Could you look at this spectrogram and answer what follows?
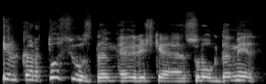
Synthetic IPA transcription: ɪrkɐrt̪ʊsʲjʲuːzd̪ɐmʲɪɾʲɛɪʃʲkʲɛsʊʋoːɡd̪ɐmʲɪ

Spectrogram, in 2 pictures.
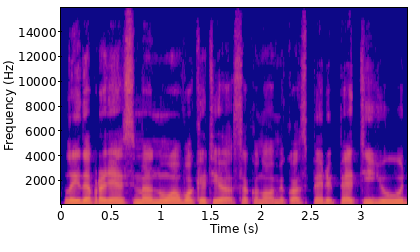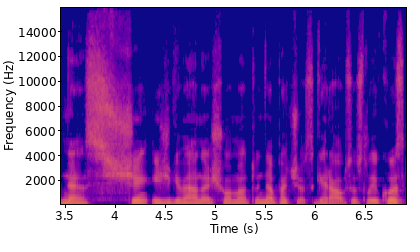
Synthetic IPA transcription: lˠɐɪd̪ɐpɾɐd̪ʲeːsʲɪmʲɛnuɔʋoːkʲiɛt̪ʲɪjo̰ːsɛkoːnoːmʲɪkoːspʲɛɾʲɪpʲɛt̪ʲɪjuːnʲɛsʃʲɪʔɪʒʲɡʲiʋʲæːnɐʃʲuɔmʲɛt̪ʊnʲɛpɐt͡ʃʲʊ̰sɡʲɛɾʲʔɛ̰ʊsʲʊslˠɐɪkʊs

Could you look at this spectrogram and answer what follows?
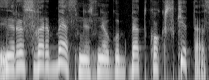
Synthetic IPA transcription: iːɾɐsʋɐɾʲbʲæːsʲnʲɪsnʲɛɡʊbʲɛt̪koːkskʲɪt̪ɐ̰s

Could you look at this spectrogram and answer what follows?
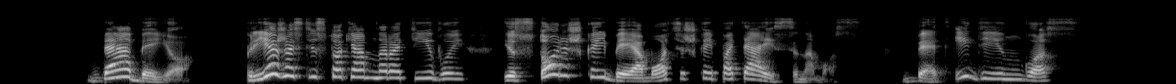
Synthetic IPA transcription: bʲæːbʲejo̰ː | pʲɾʲiɛʒɐsʲt̪ʲiːst̪oːkʲɛˑmnɐɾɐt̪ʲiːʋʊj | ɪst̪oːɾʲɪʃkɐɪbʲɛɪɛmoːt̪sʲɪʃkɐɪpɐt̪ʲæˑɪsʲɪnɐ̰mo̰ːs | bʲɛt̪id̪ʲɪŋɡoːs

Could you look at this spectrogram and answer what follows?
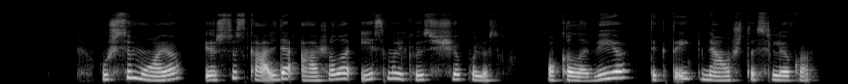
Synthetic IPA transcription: ʊʃʲsʲɪmuɔjoː | ɪɾsʊskɐ̰lʲd̪ʲeːʔɑːʒɐlˠɐiːsmʊlʲkʲʊsʃʲɪpʊlʲʊs | oːkɐlˠɐʋʲɪjoːt̪ʲɪkt̪ɐɪɡnʲæˑʊʃt̪ɐslʲɪkoː

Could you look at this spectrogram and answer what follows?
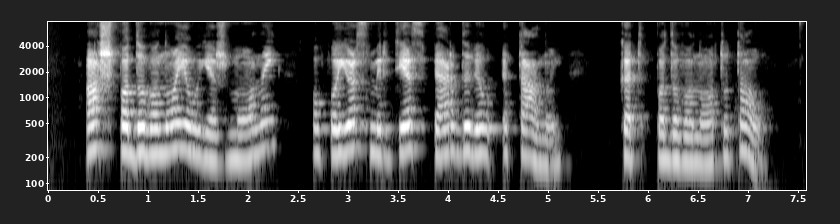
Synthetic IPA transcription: ɐʃpɐd̪oːʋɐnoːjɛʊjiɛʒmoːnɐɪ | oːpoːjoːsmʲɪɾʲt̪ʲiɛspʲæˑɾd̪ɐʋʲɛʊɛt̪ɑːnoj | kɐt̪pɐd̪oːʋɐnoːt̪ʊt̪ɐʊ

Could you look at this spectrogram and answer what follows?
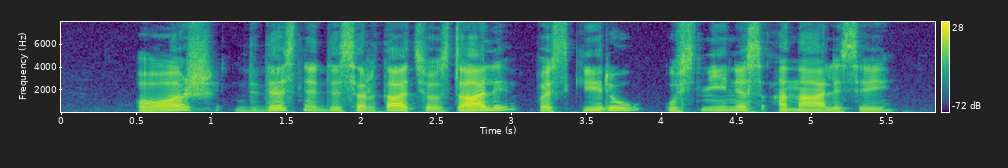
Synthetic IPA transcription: oːɐʃd̪ʲɪd̪ʲæsʲnʲɛd̪ʲɪsʲɛɾt̪ɑːt̪sʲɪjoːsd̪ɑːlʲiːpɐsʲkʲiːɾʲɛʊʊsʲnʲiːnʲeːsɐnɑːlʲɪzʲɛɪ

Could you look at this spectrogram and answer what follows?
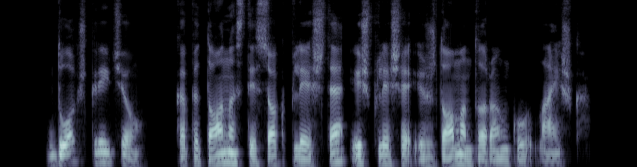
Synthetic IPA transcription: d̪uɔkʃɡɾʲɛɪt͡ʃʲɛʊ | kɐpʲɪt̪ɔːnɐst̪ʲiɛsʲoːkpʲlʲeːʃʲt̪ʲɛʔɪʃʲpʲlʲeːʃʲɛʔɪʒd̪oːmɐnt̪oːɾɐŋkuːlˠɑˑɪʃkɑ̥ː

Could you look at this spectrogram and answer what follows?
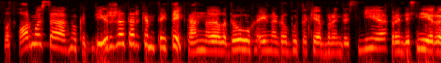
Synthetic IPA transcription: plˠɐt̪foːrmoɔsʲɛnʊkɐɪpʋʲiːrʒɐt̪ɐɾʲkʲɪmt̪ɐɪt̪ʲɛɪpt̪ʲɛnlˠɐbʲɛʊɛɪnɐɡɐlˠbuːt̪ʲt̪oːkʲiɛbɾɐnʲd̪ʲɛsʲnʲiːb̥ɾɐnʲd̪ʲɛsʲnʲiːɪɾ

